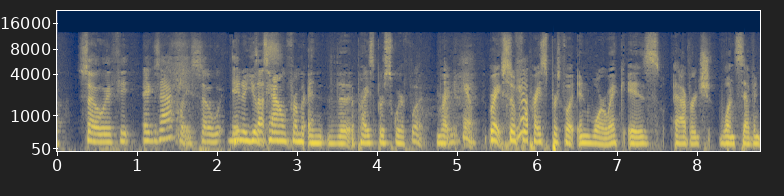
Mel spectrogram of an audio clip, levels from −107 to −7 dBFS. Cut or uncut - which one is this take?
cut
